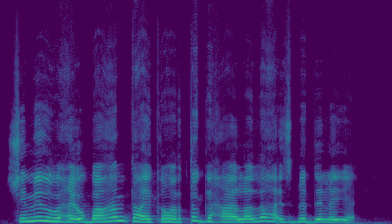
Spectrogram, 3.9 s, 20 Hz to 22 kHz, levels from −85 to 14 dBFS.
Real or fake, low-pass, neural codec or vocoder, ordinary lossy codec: fake; none; codec, 44.1 kHz, 3.4 kbps, Pupu-Codec; none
